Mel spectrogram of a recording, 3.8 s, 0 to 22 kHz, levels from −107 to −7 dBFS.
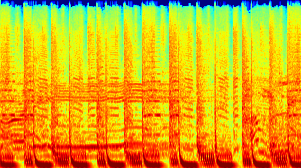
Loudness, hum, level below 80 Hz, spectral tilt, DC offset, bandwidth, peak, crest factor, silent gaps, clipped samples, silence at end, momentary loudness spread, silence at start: -9 LUFS; none; -12 dBFS; -4 dB/octave; under 0.1%; 20 kHz; 0 dBFS; 8 dB; none; 0.2%; 0 s; 1 LU; 0 s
